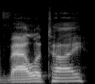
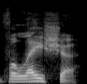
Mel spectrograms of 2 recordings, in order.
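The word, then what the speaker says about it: Valatie: a l a t i e looks like valai right it's pronounced valaya that's interesting because that's like great town I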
